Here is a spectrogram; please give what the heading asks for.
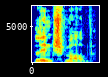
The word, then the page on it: lynch mob: British English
